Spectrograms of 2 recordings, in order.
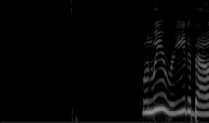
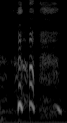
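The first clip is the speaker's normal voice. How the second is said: high giggle; 11 semitones higher than usual. Real, not acted. Laughing at own story.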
